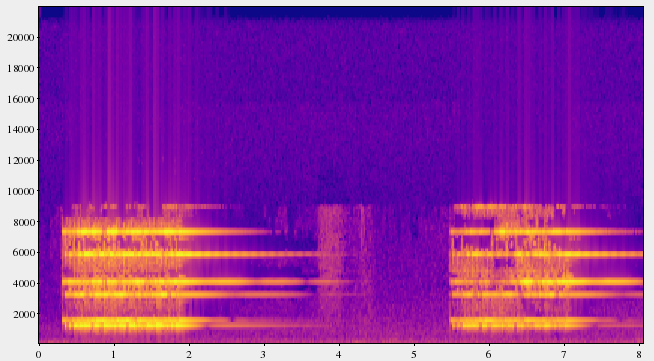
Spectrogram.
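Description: Telephone ringing twice: two rings roughly five seconds apart, each lasting a little under two seconds before dying away.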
